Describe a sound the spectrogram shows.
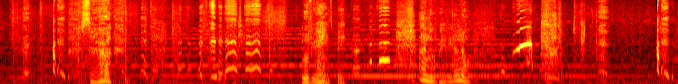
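A man speaks in a distressed, pleading voice close by.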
